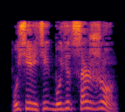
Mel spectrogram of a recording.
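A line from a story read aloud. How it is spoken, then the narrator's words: Crowd shouting. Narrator (Russian): Народ кричал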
